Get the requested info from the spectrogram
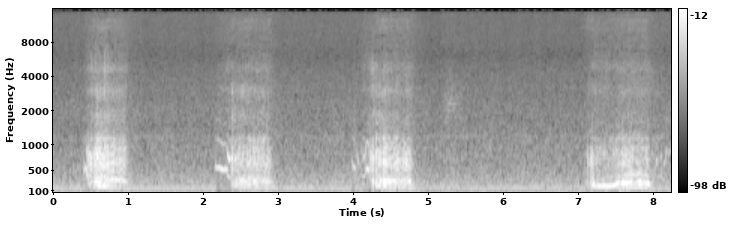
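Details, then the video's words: Loud snoring from Mochi, a four-month-old Boston Terrier and French Bulldog cross puppy asleep after a long day: four rasping, slightly whining snores spaced roughly two seconds apart, with a constant low background hum. "Un chiot ronfle bruyamment"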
